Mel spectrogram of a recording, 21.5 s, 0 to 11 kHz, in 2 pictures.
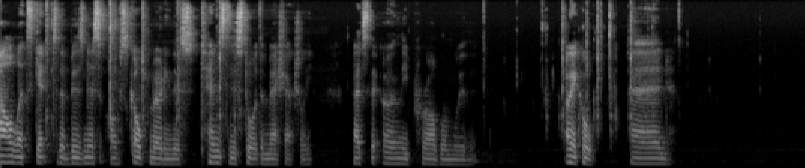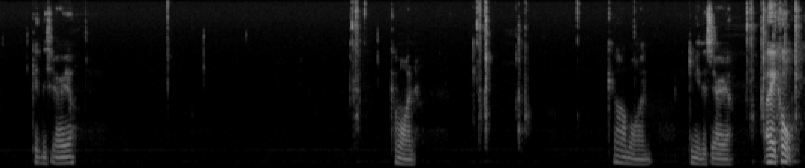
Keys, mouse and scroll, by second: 0.7 click, 1.8 middle click, 2.7 ctrl+z, 2.8 middle click, 3.3-7.2 drag, 7.4 middle click, 7.8 shift+middle click, 8.3 middle click, 8.9-15.4 drag, 15.5-17.0 drag, 17.1 middle click, 18.3-20.6 drag, 20.8 middle click, 21.2 shift+middle click.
